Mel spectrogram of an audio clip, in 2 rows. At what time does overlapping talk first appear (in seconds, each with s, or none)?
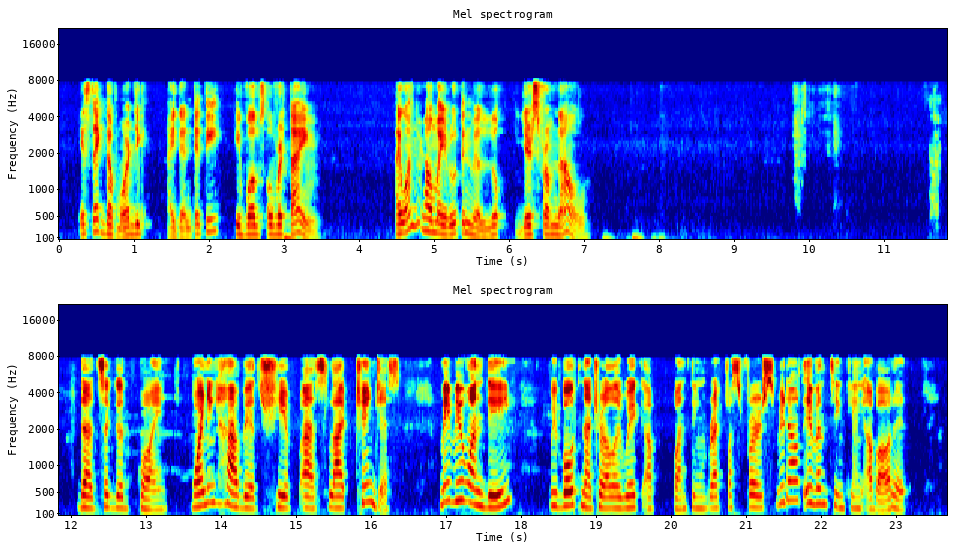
none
